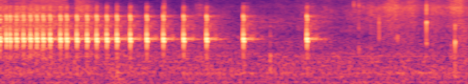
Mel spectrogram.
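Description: Spinning number picker wheel on a website ticking as it passes its segments. The ticks start close together and spread further apart as the wheel slows to a stop.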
